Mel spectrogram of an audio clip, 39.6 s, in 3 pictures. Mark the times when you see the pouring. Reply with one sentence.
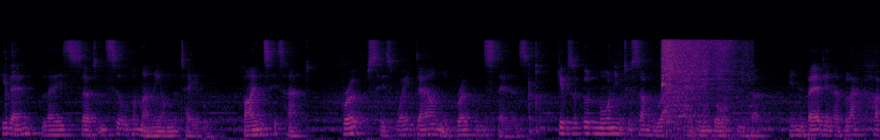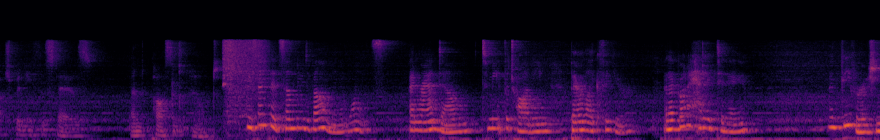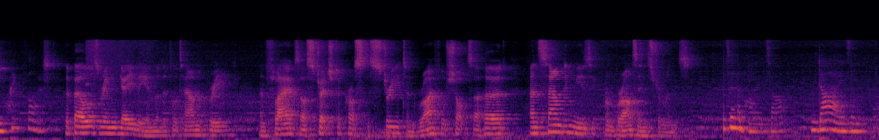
You can hear the pouring from 9.9 to 11.3 s, from 16.6 to 17.2 s and from 27.6 to 28.9 s.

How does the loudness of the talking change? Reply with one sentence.
The volume of the talking goes up.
